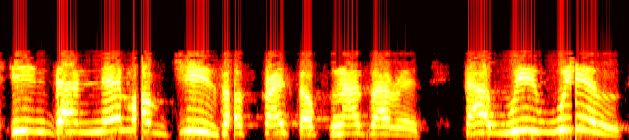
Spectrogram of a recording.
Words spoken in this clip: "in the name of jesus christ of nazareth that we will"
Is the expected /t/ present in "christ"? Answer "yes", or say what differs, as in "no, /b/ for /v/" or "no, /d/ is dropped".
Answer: yes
